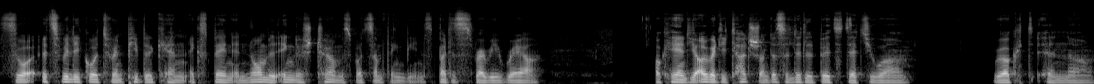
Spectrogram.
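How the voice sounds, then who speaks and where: With a German accent, a man speaks at a moderate pace and a fairly low pitch, the sound dry and close with no echo. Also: fairly even intonation, very clean recording, silent background. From Germany. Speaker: podcast host. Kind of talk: interview.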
